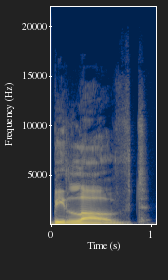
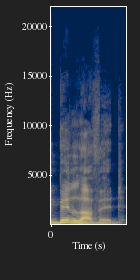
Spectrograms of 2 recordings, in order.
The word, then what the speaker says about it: beloved: And the word beloved, I've heard people pronounce it beloved. I'm going to say what the priest said at my grandma's church. Dearly beloved, we are gathered here today.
